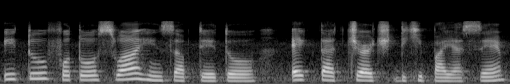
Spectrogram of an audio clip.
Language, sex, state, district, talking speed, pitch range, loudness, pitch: Nagamese, female, Nagaland, Dimapur, 130 wpm, 170-210 Hz, -18 LUFS, 190 Hz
